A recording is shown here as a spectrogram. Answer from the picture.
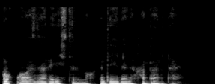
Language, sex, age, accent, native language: Uzbek, male, 35+, Toshkent shahri, Uzbek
